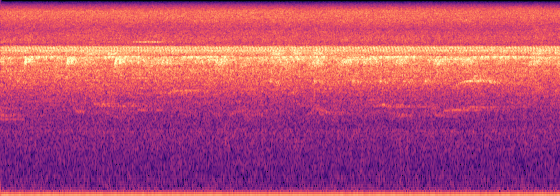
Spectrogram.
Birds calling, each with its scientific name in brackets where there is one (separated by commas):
Hauxwell's Thrush (Turdus hauxwelli), Piratic Flycatcher (Legatus leucophaius)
